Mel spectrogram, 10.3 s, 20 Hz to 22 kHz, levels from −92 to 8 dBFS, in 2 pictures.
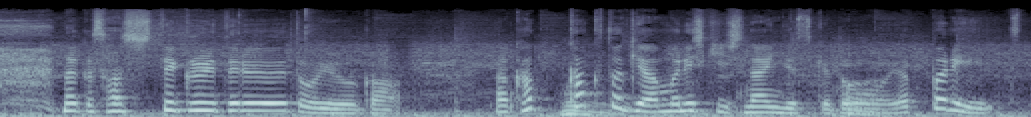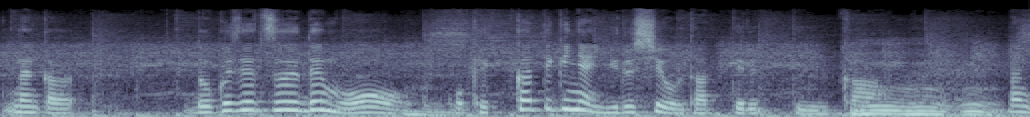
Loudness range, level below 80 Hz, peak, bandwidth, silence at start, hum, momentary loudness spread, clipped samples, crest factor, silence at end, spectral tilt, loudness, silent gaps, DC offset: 2 LU; -30 dBFS; -2 dBFS; 16 kHz; 0 s; none; 8 LU; under 0.1%; 14 dB; 0 s; -5 dB/octave; -16 LUFS; none; under 0.1%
